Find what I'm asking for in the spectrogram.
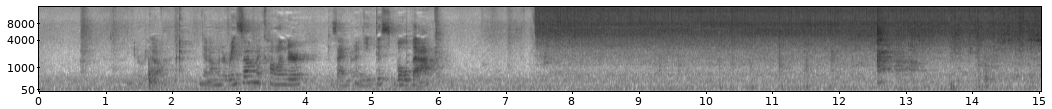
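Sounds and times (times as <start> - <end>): faucet water running into sink: 7.4 - 15.0.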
